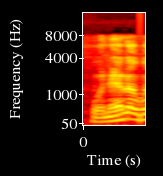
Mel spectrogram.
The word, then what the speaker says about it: Wanela: Wanella was the local pronunciation for the WNLA, the Witwatersrand Native Labour Association.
